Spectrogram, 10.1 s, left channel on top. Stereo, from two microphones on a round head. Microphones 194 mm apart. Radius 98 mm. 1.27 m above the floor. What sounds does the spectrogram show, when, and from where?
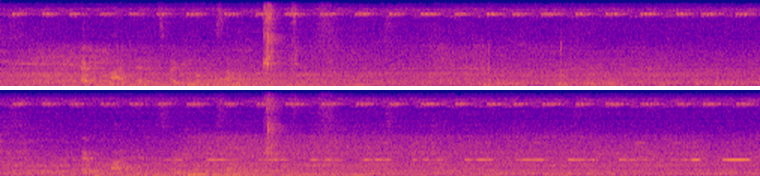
0.0 s an insect: 90° left, 3 m
1.1 s a woman speaking: 60° left (ahead or behind), 1.4 m
3.5 s keys jangling: 50° left (ahead or behind), 0.6 m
